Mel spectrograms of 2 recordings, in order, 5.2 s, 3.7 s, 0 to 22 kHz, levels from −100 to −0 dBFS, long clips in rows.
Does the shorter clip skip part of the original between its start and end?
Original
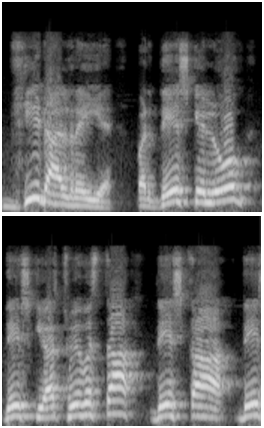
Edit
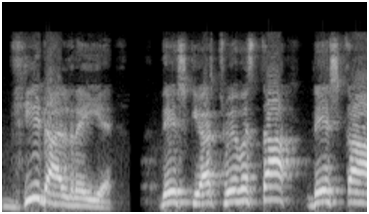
yes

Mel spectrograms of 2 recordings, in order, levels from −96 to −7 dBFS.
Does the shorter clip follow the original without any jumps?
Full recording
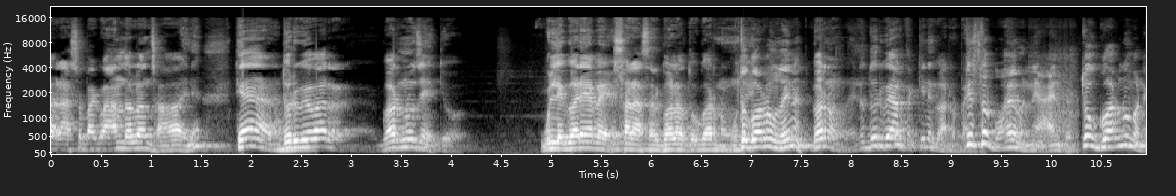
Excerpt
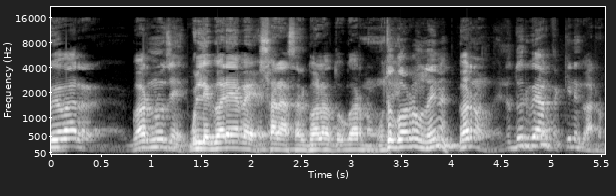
no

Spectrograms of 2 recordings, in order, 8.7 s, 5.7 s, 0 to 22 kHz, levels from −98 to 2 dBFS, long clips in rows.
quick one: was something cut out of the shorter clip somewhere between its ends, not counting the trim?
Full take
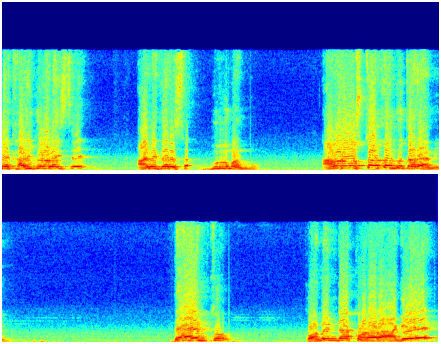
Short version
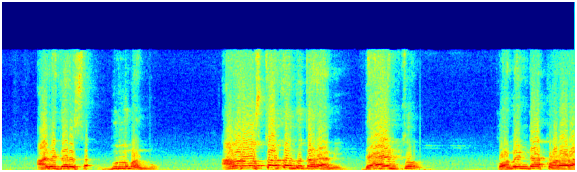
yes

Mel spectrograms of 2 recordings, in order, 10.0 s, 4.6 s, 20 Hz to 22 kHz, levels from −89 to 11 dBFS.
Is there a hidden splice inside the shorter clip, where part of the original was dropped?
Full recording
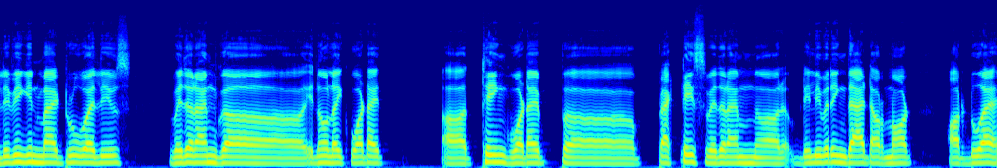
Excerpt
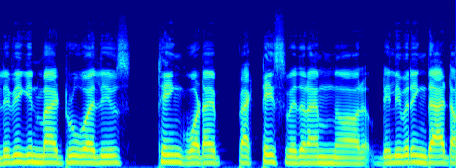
yes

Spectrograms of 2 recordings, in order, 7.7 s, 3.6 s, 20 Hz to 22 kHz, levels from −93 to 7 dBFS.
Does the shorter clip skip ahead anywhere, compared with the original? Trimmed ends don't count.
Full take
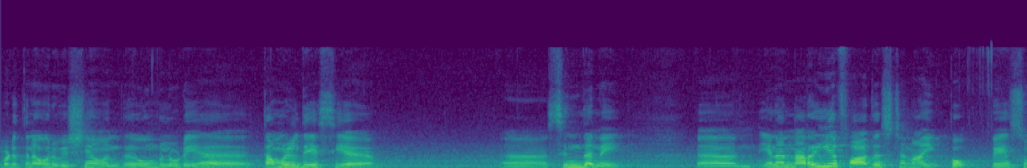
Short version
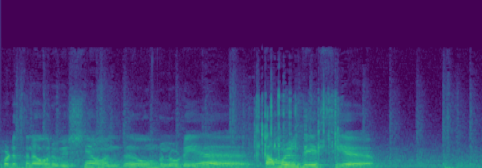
no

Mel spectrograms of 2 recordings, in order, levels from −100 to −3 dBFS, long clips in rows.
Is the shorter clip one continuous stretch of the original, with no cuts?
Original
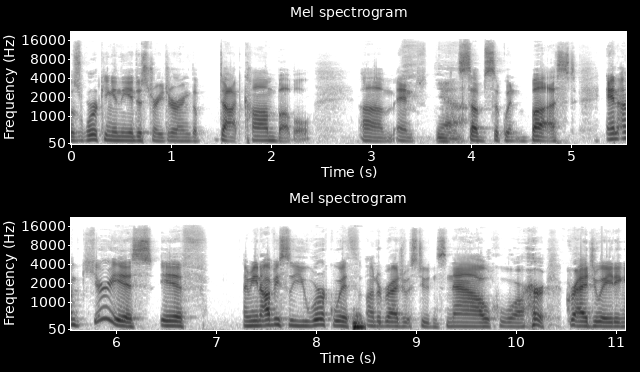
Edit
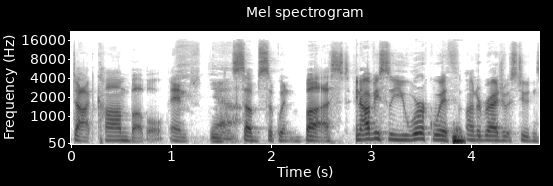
no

